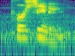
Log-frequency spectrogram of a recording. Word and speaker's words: porcini: Which I believe it's actually, and can you pronounce that Porcini? Porcini.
